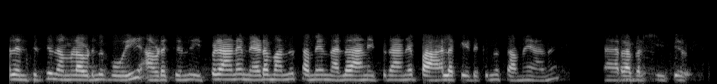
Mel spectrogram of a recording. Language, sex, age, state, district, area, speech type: Malayalam, female, 30-45, Kerala, Kottayam, urban, conversation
